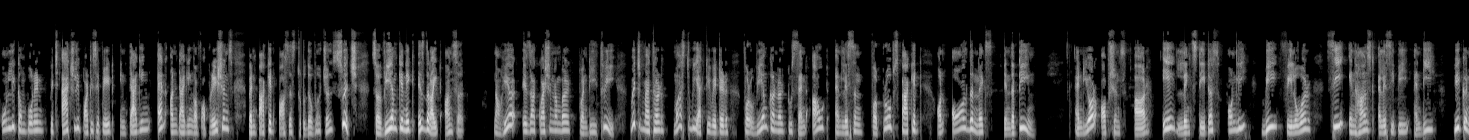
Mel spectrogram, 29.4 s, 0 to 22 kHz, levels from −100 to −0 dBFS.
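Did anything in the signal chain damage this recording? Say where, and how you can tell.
Yes. Separately encoded pieces were joined untrimmed, so encoder delay and padding put a 54 ms gap at a join at 6.01–6.06 s, a silence with smeared edges before the sound resumes.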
